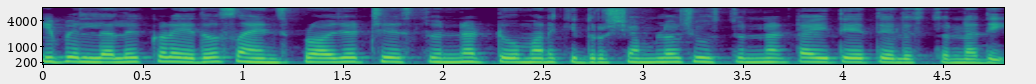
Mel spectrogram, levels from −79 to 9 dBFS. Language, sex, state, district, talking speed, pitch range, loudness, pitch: Telugu, female, Andhra Pradesh, Krishna, 125 wpm, 200-215 Hz, -13 LUFS, 210 Hz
